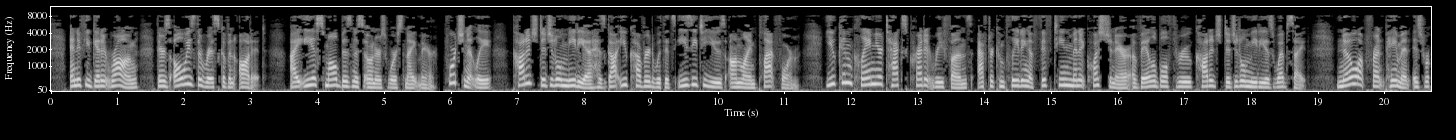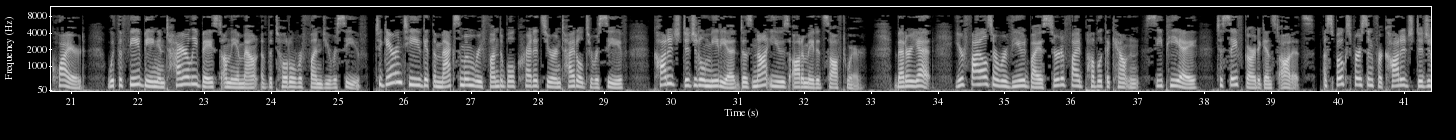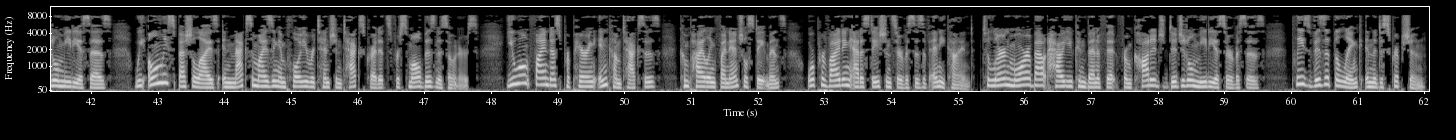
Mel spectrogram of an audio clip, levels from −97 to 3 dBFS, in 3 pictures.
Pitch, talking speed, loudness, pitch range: 195 Hz, 165 wpm, -19 LUFS, 170-235 Hz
